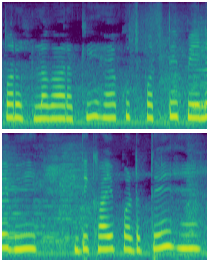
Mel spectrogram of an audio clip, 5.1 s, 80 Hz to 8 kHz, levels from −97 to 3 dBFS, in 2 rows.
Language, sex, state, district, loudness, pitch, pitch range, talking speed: Hindi, female, Uttar Pradesh, Shamli, -13 LUFS, 275 Hz, 260-285 Hz, 130 wpm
